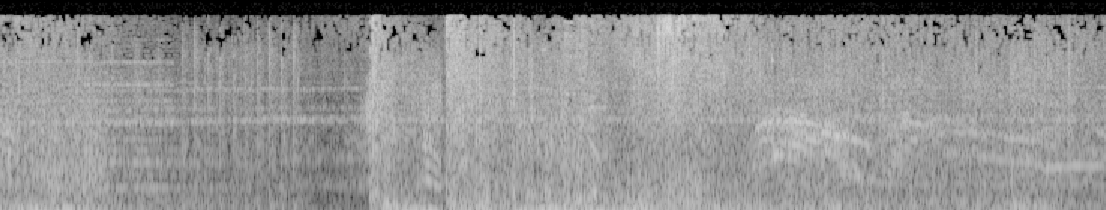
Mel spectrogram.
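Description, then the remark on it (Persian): A ship's naval artillery guns fire: a sudden loud blast, a second right after it, then a sustained roar of rumbling chaos with a wailing, siren-like tone rising near the end. “شلیک در زاویه مناسب.”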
